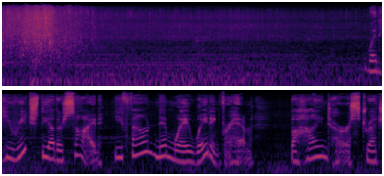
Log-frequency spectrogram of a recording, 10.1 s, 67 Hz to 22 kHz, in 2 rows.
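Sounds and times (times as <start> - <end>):
great waterfall roaring into a pool: 0.0 - 3.8
speech: 4.9 - 10.1.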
